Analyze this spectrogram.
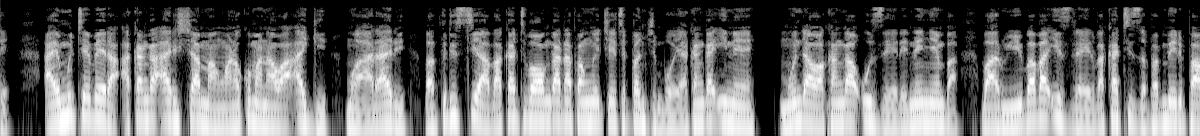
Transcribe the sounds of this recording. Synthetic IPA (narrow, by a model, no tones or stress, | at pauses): aimute̞ʋe̞ɾaʔakaŋɡaːɾiʃamamwanako̞manawaʔːɡʱimuɦaɾaːɾiʋafiristiaʋakat̬iʋaoŋɡanapamwe̞t͡ʃe̞te̞panʐimbo̞jakaŋɡaine | mundawakaŋɡaʔuze̞ɾe̞ne̞ɲe̞ːmba | ʋarwiʋaʋais̬rae̞riʋakatizap̬ambe̞ɾipaːo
